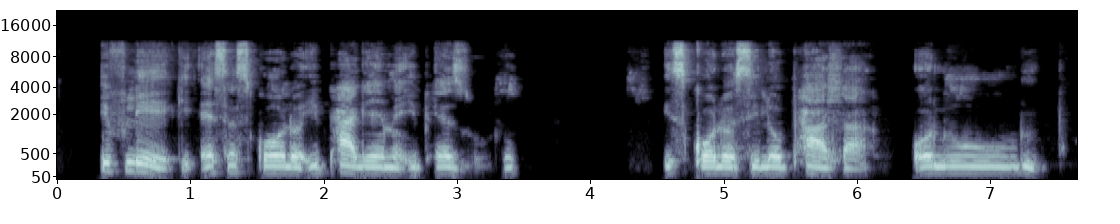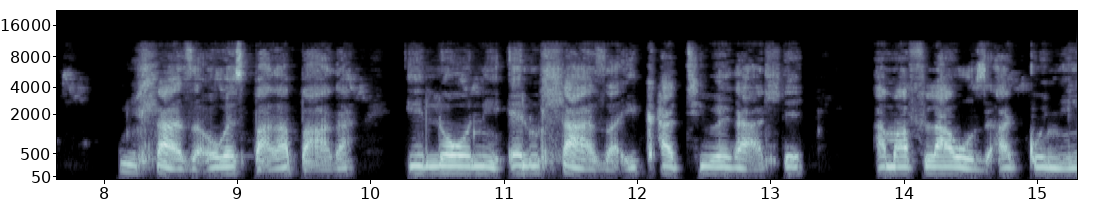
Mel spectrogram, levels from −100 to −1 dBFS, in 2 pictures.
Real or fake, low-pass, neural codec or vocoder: fake; 10.8 kHz; vocoder, 48 kHz, 128 mel bands, Vocos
